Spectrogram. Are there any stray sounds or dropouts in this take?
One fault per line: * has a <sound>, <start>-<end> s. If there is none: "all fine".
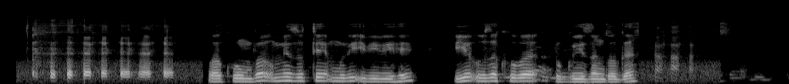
* has a laugh, 0.3-1.8 s
* has a laugh, 6.5-7.0 s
